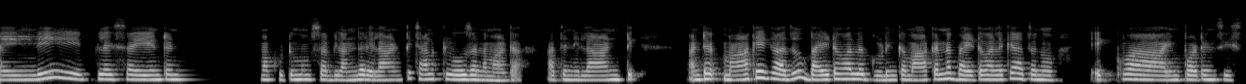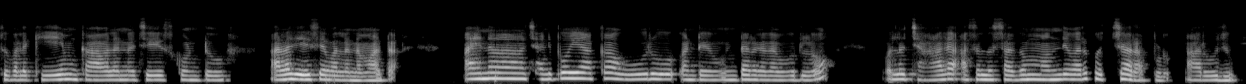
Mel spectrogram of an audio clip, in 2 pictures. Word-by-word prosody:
అయింది. 210 +4 +1 0.5
ప్లస్ 230 -1 0
అఏంటంటే 220 +1 +1 0.8
మా 215 - 0
కుటుంబం 220 +1 0
సభ్యులందరూ 210 0 0
ఎలా 200 0 -1
అంటే 210 +6 -6
చాలా 235 0 0
క్లోజన్నమాట. 220 -5 +2 0.4
అతను 210 +1 -2
ఎలాంటి 210 +2 0 0.6
అంటే 220 +4 +4 0.2
మాకే 235 +8 +3
కాదు 230 +2 +3 0.2
బయట 220 +2 +3
వాళ్ళకి 245 -1 +3
కూడా. 205 0 -1
ఇంక 215 +1 -2
మాకన్నా 235 +6 0
బయట 210 0 0
వాళ్ళకే 220 +3 0
అతను 220 -3 0 0.5
ఎక్కువ 230 +2 -4 0.4
ఇంపార్టెన్స్ 215 +1 0
ఇస్తూ 210 - -9
వాళ్ళకేం 210 +3 0 0.2
కావాలన్నా 210 0 -1
చేసుకుంటూ, 205 -1 -3 0.6
అలా 225 +3 +5
జేసేవాళ్ళనమాట. 200 -5 +2 0.8
ఆయన 260 +1 +6 0.4
చనిపోయాక 270 +2 +2 0.3
ఊరు 245 +1 +2 0.3
అంటే 215 0 -2 0.2
వుంటారు 210 +1 0
గదా! 200 -1 -3
ఆ - - -5
ఊర్లో, 200 +5 -3 0.7
వాళ్ళు 235 +1 +2
చాలా 210 +4 -1 0.2
అసలు 220 0 +2
సగం 225 +1 +1
మంది 225 +2 +2
వరకు 260 +3 -1
ఒచ్చారప్పుడు 190 -7 -2 0.3
ఆ - - -3
రోజు. 195 0 -1
220 Hz, 115 wpm, -19 LUFS, 205-230 Hz, 0.8 s, ఆయన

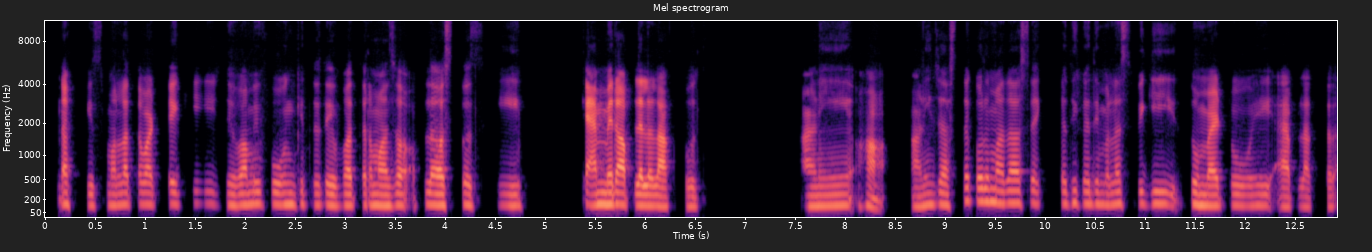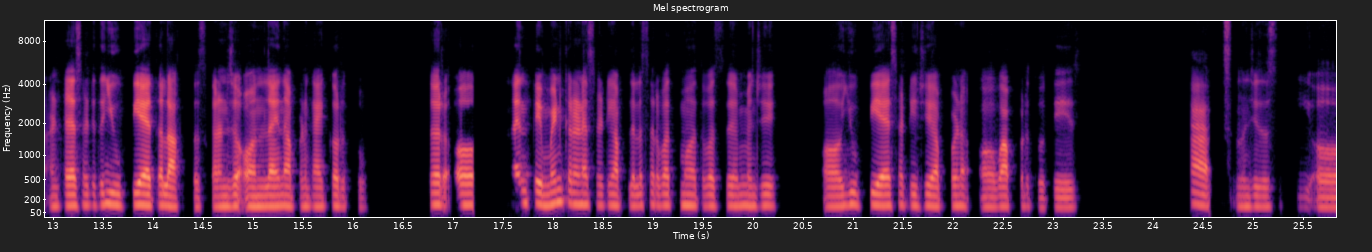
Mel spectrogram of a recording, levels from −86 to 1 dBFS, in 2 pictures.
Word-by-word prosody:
नक्कीच, 140 -2 -2
मला 140 +2 +1
तर 150 - -7
वाटते 150 0 0
की 155 +1 -14
जेव्हा 140 0 +1
मी 150 +1 -1
फोन 150 -1 -1
घेतो, 145 0 -7
तेव्हा 140 0 +2
तर 145 - -1
माझं, 135 0 +3
आपलं 145 0 +2
असतंच 140 0 -3
की 135 0 -7 0.7
कॅमेरा 150 +2 +9
आपल्याला 135 -1 +6
लागतोच. 125 -1 +2 1.0
आणि 130 +2 -1
हां, - - +1 0.3
आणि 135 +3 -2
जास्त 145 +3 -3
करून 180 0 +2
मला 165 -1 +2
असं 165 0 -4 0.2
कधी-कधी 155 0 -4
मला 145 +1 -2
Swiggy, 155 0 -5 0.3
Zomato 135 -1 +2
हे 135 0 -4
ॲप 120 -1 -2
लागतात. 120 0 -7
आणि 130 - -7
त्याच्यासाठी 135 0 +2
तर - - -2
यू.पी.आय. 140 0 +6
तर 140 - +3
लागतंच. 120 -2 +2
कारण 125 +1 0
जर 135 - +2
ऑनलाईन 130 +1 +3
आपण 125 -1 -1
काय 125 0 -1
करतो, 130 -3 -5 0.7
तर 150 -1 +4
अ, - - -2
ऑनलाईन 145 +2 0
पेमेंट 155 +3 +3
करण्यासाठी 145 -2 0
आपल्याला 135 0 -2
सर्वात 140 -1 -2
महत्त्वाचं 135 -1 -3
म्हणजे 135 0 -3 0.5
अ, 125 0 0
यू-पी-आय. 140 -1 +2
साठी 140 -1 -6
जे 140 - 0
अ, - - +3
आपण 130 +1 -3 0.2
वापरतो 125 0 -2
ते 115 +1 -6 1.2
ॲप्स - - 0
म्हणजे 125 0 -6
जसं 125 +1 -9
की, 120 -2 -18
अ, 120 - -5
140 Hz, 155 wpm, -25 LUFS, 130-145 Hz, 1.2 s, कॅमेरा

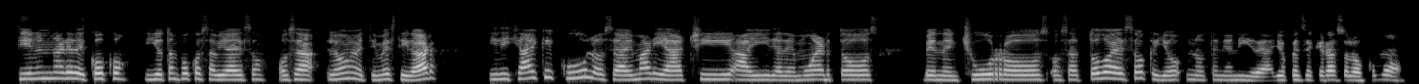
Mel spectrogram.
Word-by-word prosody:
tienen 260 +2 0
un 275 - -1
área 280 0 +4
de 245 -4 +4
Coco 260 -1 +1
y 225 0 -4
yo 235 0 +3
tampoco 255 0 -1
sabía 220 -1 +3
eso, 220 0 -6
o 215 - -3
sea, 225 -1 +3
luego 235 +4 0
me 275 - -2
metí 215 -5 -4
investigar 225 +4 +4 0.5
y 235 0 -3
dije: 250 +2 -1
"Ay 290 +2 +3
qué 325 +1 -3
cool", 295 +2 0
o 245 -2 0
sea, 215 0 +1
hay 215 +1 +1
mariachi, 230 -1 +1
hay 215 -1 +1
Día 205 -1 -1
de 200 -1 -3
Muertos, 220 0 0 0.5
venden 210 -2 -1
churros, 225 -2 +1
o 210 0 -6
sea, 220 +2 -3
todo 265 +5 +2
eso 270 +2 +1
que 225 - -4
yo 205 +1 -2
no 215 -2 -6
tenía 205 0 -7
ni 200 -1 -4
idea, 185 -1 -1
yo 205 - 0
pensé 210 0 -2
que 205 - -4
era 215 0 +2
solo 190 -2 -1
como 210 -2 -4
225 Hz, 200 wpm, -22 LUFS, 210-250 Hz, 0.5 s, área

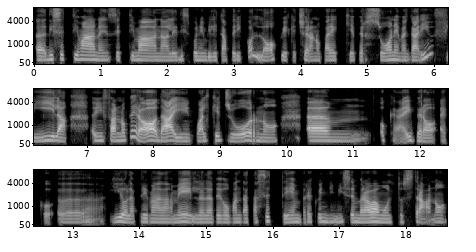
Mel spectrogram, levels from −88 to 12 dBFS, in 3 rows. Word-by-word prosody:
ehm, 155 -1 +1
di 175 +4 -3
settimana 180 -3 +2
in 155 0 -7
settimana 150 -2 -1
le 145 0 -5
disponibilità 150 -2 -6
per 145 - -8
i 155 - -9
colloqui 160 - -3
e - - -16
che - - -16
c'erano 145 -3 -4
parecchie 150 0 -6
persone 155 +1 -3
magari 150 - 0
in 360 - -3
fila. 155 - +1 0.4
Mi 170 - -4
fanno: 165 +1 +2
"Però 330 - +9
dai, 150 -3 +6
qualche 160 +4 -2
giorno". 150 -2 -1 0.5
Ehm, 155 - +3 0.2
ok, 170 - -3
però 150 -4 0
ecco, - - -10
ehm, 145 0 -8
io 165 -1 -1
la 140 -1 -3
prima 145 -1 -4
mail 150 -1 -1
l'avevo 145 0 -4
mandata 150 0 -6
a - - -10
settembre, 150 -4 -6
quindi 160 -1 -7
mi 75 - -9
sembrava 155 - +3
molto 150 -1 -7
strano. 150 +2 -3
150 Hz, 135 wpm, -23 LUFS, 145-160 Hz, 0.5 s, Però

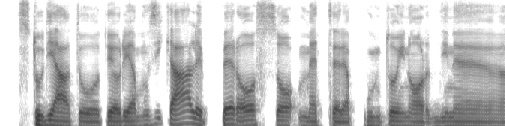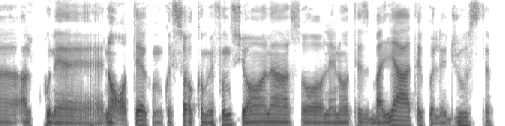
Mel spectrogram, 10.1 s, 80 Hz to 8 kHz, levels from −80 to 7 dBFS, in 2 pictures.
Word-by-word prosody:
studiato 100 -4 +3
teoria 100 0 +3
musicale, 120 +5 +1
però 115 -2 +3
so 110 -2 -2
mettere, 95 -2 -1
appunto, 100 +3 -2
in 100 0 -1
ordine 95 +1 -1 0.6
alcune 85 -3 -2
note. 110 0 +2
Comunque, 85 -1 -8
so - - -1
come 85 0 -2
funziona, 95 -4 +1
so 85 -1 -2
le 85 0 -2
note 90 +1 -3
sbagliate, 100 +5 +1
quelle 80 +1 -6
giuste. 95 +3 -4
95 Hz, 125 wpm, -23 LUFS, 90-105 Hz, 0.6 s, studiato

